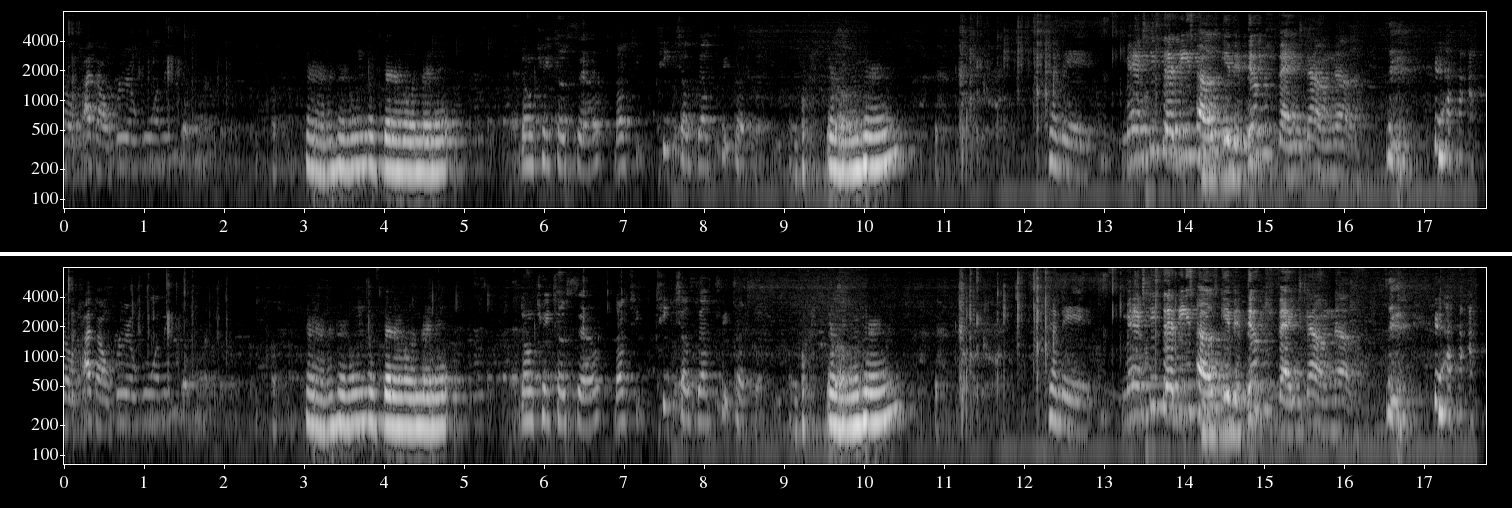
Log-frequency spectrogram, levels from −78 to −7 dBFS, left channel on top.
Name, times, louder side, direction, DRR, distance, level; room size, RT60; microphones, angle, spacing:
voice 1, 0.0-1.7 4.4-4.7 5.7-8.8 11.2-13.1 16.5-17.4, right 4 dB, 85° right, 0.9 m, -39 dB
voice 2, 1.5-6.0 8.4-11.7 12.9-13.0 14.2-14.7 16.1-16.6 17.2-17.3, right 2 dB, 40° right, 0.8 m, -30 dB
voice 3, 13.2-16.2, right 2 dB, 60° right, 3.3 m, -30 dB
22.0 x 8.4 x 6.5 m
head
